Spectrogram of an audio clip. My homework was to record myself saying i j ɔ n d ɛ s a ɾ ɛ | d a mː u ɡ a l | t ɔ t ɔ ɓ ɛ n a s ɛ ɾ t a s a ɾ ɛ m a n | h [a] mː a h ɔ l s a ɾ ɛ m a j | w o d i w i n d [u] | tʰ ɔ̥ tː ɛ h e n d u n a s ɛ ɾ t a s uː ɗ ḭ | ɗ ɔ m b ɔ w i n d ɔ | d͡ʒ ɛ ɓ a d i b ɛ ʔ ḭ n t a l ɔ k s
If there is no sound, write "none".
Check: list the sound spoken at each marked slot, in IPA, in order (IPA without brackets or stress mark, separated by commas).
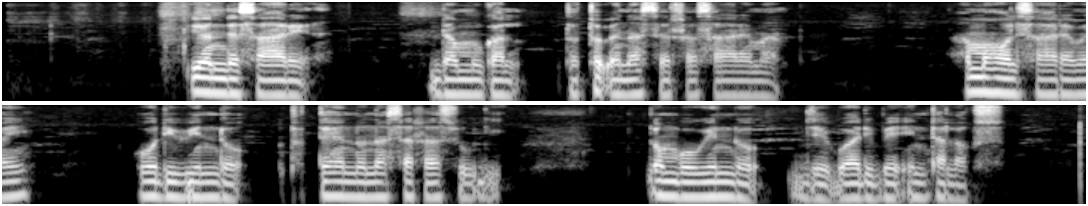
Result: a, ɔ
